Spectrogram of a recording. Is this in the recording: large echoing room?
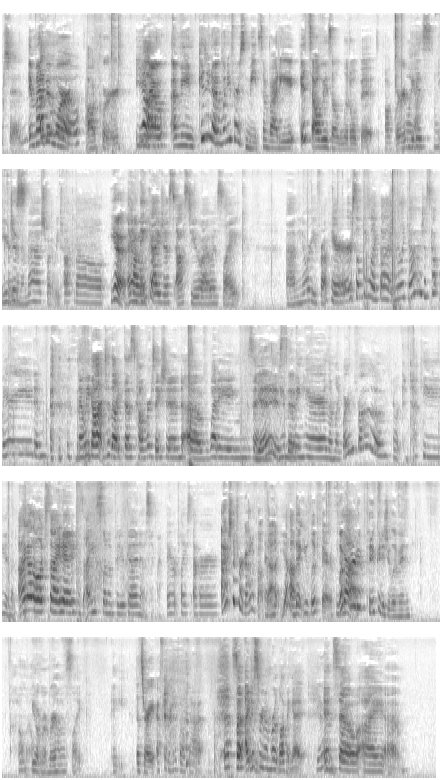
no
